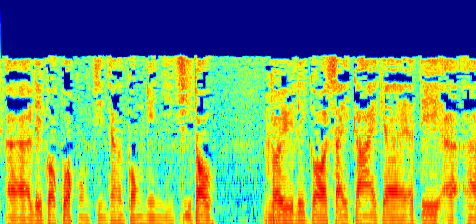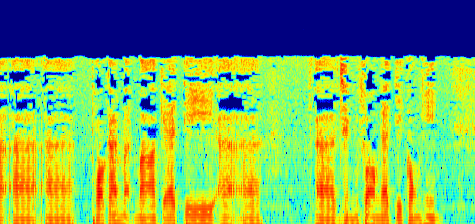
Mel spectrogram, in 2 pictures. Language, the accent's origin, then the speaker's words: Cantonese; China; 咁但係作為中國人咧，其實我哋要問一個問題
